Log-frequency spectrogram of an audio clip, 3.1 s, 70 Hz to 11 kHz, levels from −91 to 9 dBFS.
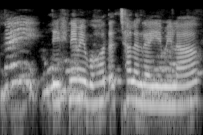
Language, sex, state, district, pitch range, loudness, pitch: Hindi, female, Bihar, Kishanganj, 225-370 Hz, -15 LUFS, 260 Hz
